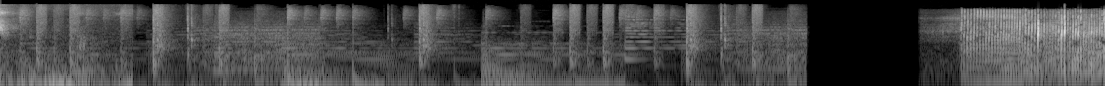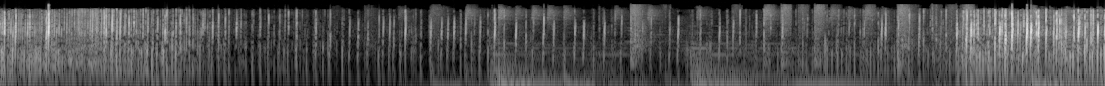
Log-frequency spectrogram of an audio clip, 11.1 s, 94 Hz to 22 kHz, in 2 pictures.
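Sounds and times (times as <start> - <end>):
loud fart: 4.7 - 7.8.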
